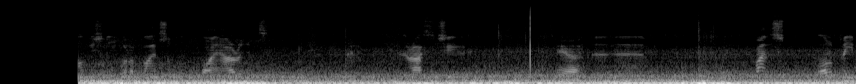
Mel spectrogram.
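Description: Steady low rumble of a car heard from inside the cabin, cutting in abruptly just under a second in, with snatches of indistinct talk and a single sharp click over it.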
